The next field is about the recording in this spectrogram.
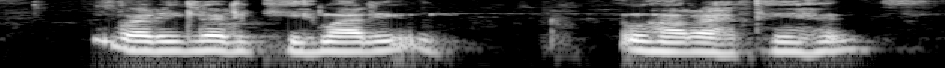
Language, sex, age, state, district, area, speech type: Hindi, female, 60+, Uttar Pradesh, Jaunpur, urban, spontaneous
